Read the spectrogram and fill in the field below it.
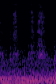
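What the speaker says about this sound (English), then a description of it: "So you're going to write the word ideas just like that." Pen writing a single word on paper, a brief close scratching of the nib in short strokes, very faint over quiet room noise.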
